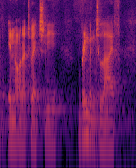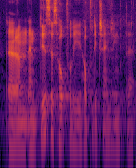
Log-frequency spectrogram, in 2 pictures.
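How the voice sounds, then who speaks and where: At a fairly quick pace, a man talks with fairly even intonation and a fairly low pitch. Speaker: marketing director and agency founder. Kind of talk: interview. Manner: hesitant, many fillers.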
